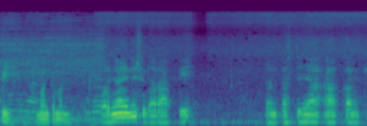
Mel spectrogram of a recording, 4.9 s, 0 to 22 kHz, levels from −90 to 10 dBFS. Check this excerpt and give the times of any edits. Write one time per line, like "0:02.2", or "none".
0:01.1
